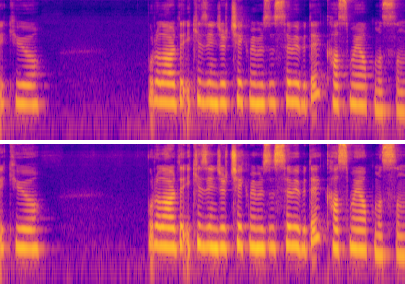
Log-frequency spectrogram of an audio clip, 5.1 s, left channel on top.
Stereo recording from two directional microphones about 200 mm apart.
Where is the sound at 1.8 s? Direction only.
30° right (ahead or behind).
